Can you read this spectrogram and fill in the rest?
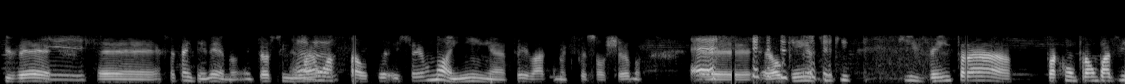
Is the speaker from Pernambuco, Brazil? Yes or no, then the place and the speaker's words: no; Jundiaí, São Paulo, Brazil; eu sou de Jundiaí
